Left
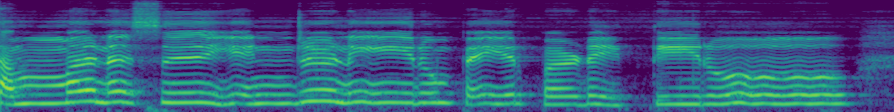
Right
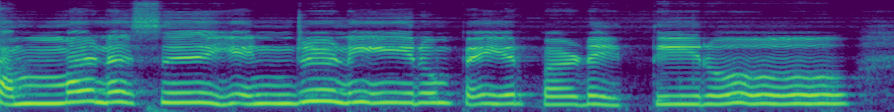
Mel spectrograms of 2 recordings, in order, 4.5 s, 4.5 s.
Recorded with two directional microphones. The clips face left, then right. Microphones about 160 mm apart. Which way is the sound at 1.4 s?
20° right (ahead or behind).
